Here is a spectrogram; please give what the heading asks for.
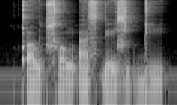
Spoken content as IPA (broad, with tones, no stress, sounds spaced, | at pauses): qʼ o˨ t͡ɕʰ ɔ˨ ŋ ʔ a˨ s ɗ e˨ ʑ i˨ ɡ͡b i˦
